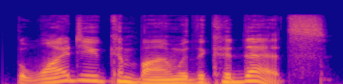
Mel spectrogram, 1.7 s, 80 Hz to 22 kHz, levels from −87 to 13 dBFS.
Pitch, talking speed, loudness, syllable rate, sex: 150 Hz, 280 wpm, -15 LUFS, 7.1 syllables/s, male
